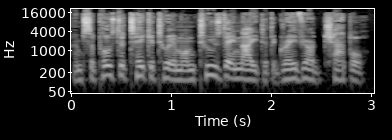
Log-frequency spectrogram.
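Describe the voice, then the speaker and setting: A man voicing an anxious, earnest teenage boy apprentice who talks fast, pleading and emotional, in a storybook reading. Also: mid-range voice, darkish tone, no room sound, studio quality, pitched above the performer's own voice, natural voice.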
